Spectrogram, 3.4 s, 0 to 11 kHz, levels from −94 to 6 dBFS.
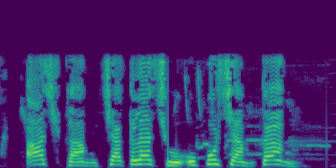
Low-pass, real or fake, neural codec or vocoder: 7.2 kHz; real; none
